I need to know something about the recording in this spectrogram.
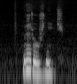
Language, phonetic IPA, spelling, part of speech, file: Polish, [vɨˈruʒʲɲit͡ɕ], wyróżnić, verb, LL-Q809 (pol)-wyróżnić.wav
